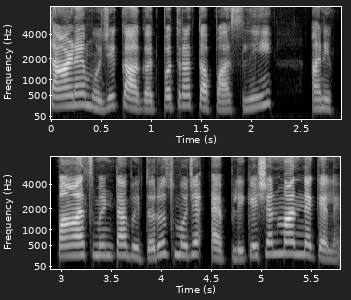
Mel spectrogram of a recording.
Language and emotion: Goan Konkani, surprised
